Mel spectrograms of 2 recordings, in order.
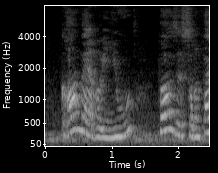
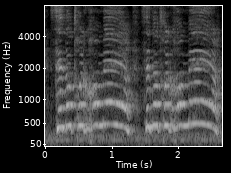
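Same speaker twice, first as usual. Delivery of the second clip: put-on much higher, excited child cry; excited girl's cry. Youngest girl sees grandmother, excited cry. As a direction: cry out with delight like a little girl. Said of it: "crie-t-elle".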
